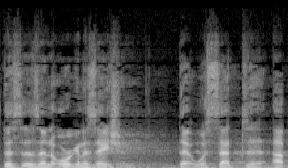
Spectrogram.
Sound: none

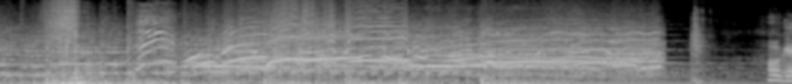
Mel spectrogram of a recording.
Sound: cheering

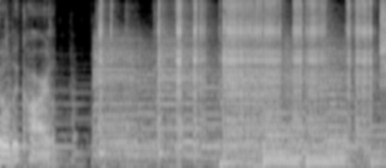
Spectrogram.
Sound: sparking noise

